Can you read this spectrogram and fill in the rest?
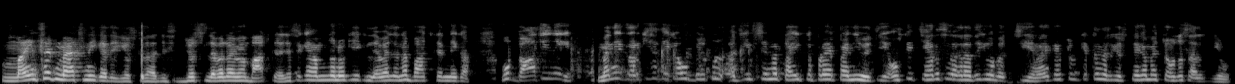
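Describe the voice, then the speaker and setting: High-voiced man chatting on a video call. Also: quick pace, hardly any pauses. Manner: agreeable, laughs often, animated storyteller. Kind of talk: casual video chat. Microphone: video call mic. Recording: dull lo-fi video call audio.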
